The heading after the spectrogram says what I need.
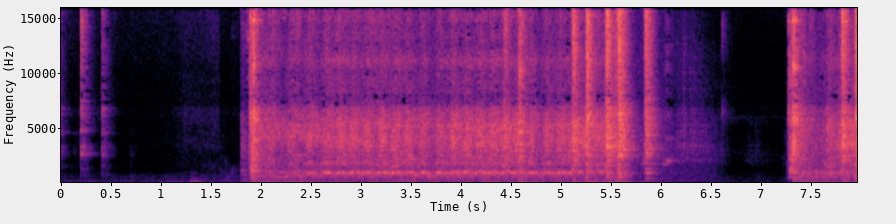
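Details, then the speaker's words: Old supercharged truck engine with reworked carburetor, second attempt with choke held open: long steady cranking for several seconds, no start, cause unknown; once running it is sluggish revving, owner suspects rich jetting. "I don't know. Ain't got a clue why it won't start."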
